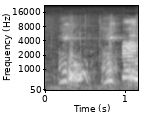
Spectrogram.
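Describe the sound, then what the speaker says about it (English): A dog on a street gives deep, baritone barks, two or three close, loud woofs in quick succession. "He's got a lovely baritone bark."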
